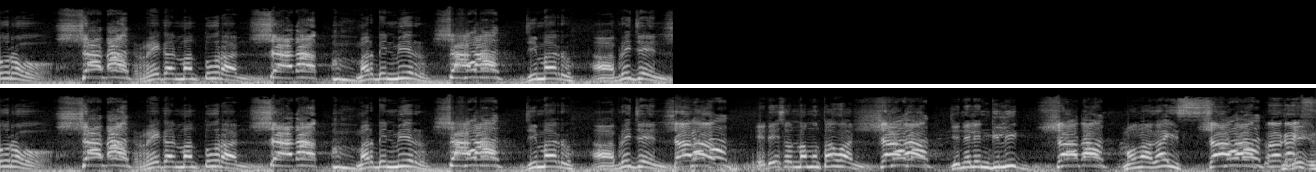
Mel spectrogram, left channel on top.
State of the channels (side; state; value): left; drops out; at 6.8 s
